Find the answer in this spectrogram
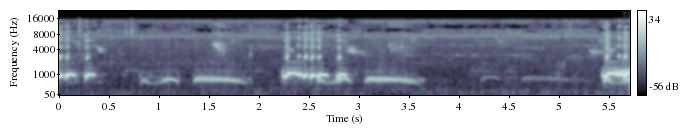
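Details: Perkutut (zebra dove) song for baiting a dove that is reluctant to sing: short clusters of quick rising-falling coos alternating with longer, lower smooth notes, several phrases across a few seconds.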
